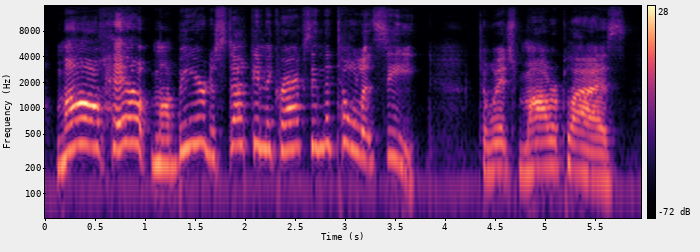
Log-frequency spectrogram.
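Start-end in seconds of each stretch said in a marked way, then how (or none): 0.2-3.8 very high, shrill, hollering hillbilly voice. Telling a joke, acting out pa yelling to ma for help: yelling in a hillbilly voice. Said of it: "I thought that was a good hillbilly voice I used".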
